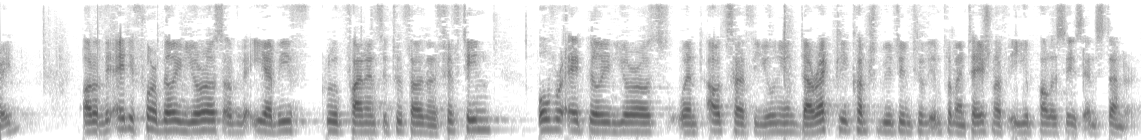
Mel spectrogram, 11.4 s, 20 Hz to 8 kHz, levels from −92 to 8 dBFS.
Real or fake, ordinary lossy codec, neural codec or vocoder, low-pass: real; none; none; 7.2 kHz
